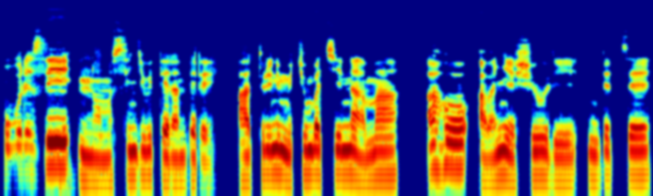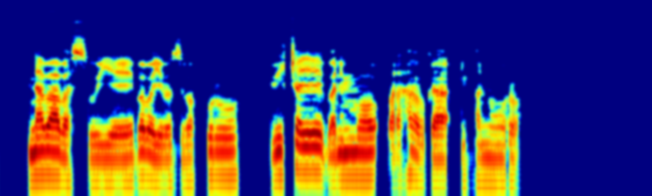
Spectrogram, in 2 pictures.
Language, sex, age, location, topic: Kinyarwanda, male, 25-35, Huye, education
